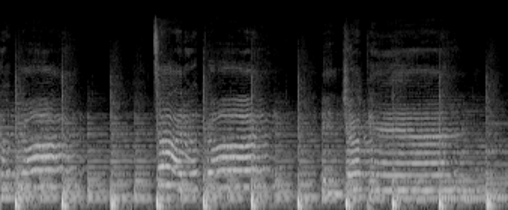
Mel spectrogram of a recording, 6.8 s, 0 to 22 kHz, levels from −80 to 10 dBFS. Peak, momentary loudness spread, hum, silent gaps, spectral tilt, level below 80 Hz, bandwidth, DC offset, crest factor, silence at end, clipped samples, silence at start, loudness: -2 dBFS; 8 LU; none; none; -7.5 dB/octave; -24 dBFS; 14 kHz; under 0.1%; 16 dB; 0 s; under 0.1%; 0 s; -18 LUFS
